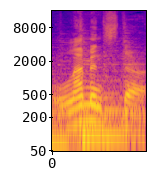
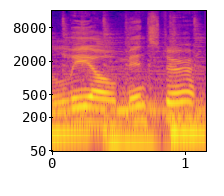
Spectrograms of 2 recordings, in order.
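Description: First: The name is said in the short local way, like 'Lemin-ster'. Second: The name is sounded out as spelled, like 'Lee-oh-minster'. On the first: This is how locals say the name. The speaker calls it right. "it's Leominster. That's it" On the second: This is how outsiders say the name. The speaker calls it wrong. "It's not Leominster"

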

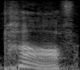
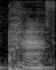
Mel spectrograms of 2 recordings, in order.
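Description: First: The word is said in a London accent. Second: The word is said in a non-London local accent. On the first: This is how someone from London says it. The speaker calls it right. "I've still got the London accent there" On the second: This is how people in the local area say it. The speaker calls it wrong. "they say path and bath"

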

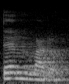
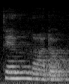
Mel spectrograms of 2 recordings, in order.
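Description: The two takes are said the same way.

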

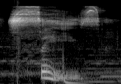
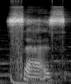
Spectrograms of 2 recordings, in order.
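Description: First: The vowel is long, like 'sayz'. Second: The vowel is short, like 'sez'. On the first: The speaker calls it wrong. "and not says" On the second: The speaker calls it right. "So you have says"

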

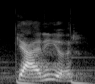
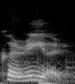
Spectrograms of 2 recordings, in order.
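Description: First: The word is said like 'carrier', with the stress on the first syllable. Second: The word is said like 'ca-reer', with the stress on the second syllable. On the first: The speaker calls it wrong. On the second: The speaker calls it right.

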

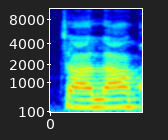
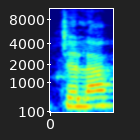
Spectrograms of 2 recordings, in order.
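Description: First: The first vowel is long. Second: The first vowel is short. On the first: The speaker calls it right. "चालाक होता है" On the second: The speaker calls it wrong. "चलाक नहीं होता"

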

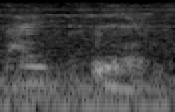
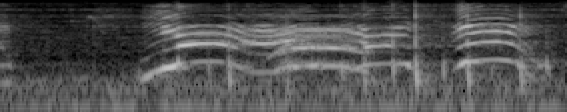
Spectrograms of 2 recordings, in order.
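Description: First: The phrase is said softly and quietly. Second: The phrase is said loudly and forcefully. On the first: The speaker calls it right. "Elmo will be quiet like this" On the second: The speaker calls it wrong. "not like this!"

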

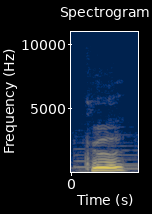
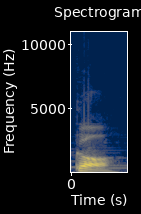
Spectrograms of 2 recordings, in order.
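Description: First: The word ends in an e vowel. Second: The word ends in an a vowel. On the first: "Ke jadi ka" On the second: "Ke jadi ka"

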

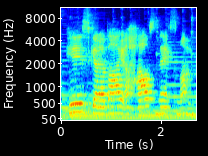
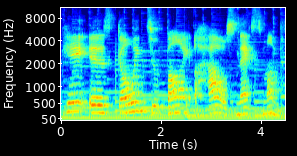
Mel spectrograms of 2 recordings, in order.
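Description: First: The words are shortened and run together quickly. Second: Every word is said fully and separately.

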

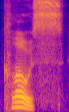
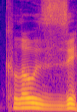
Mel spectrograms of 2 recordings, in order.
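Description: First: The word ends with a hissing s sound. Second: The word ends with a buzzing z sound. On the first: It means near. "가까운이라는 형용사로 쓰일 때는 close 발음 나고요. ... 지금은 형용사이기 때문에 s입니다" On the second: It means to shut something. "뭔가를 닫다라고 할 때는 close 이렇게 합니다. close the door 할 때는 z"

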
